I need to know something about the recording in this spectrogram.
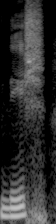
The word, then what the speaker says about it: niche: As Chad mentioned, it is it's pronounced niche, so it's just gonna be fun to play with.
